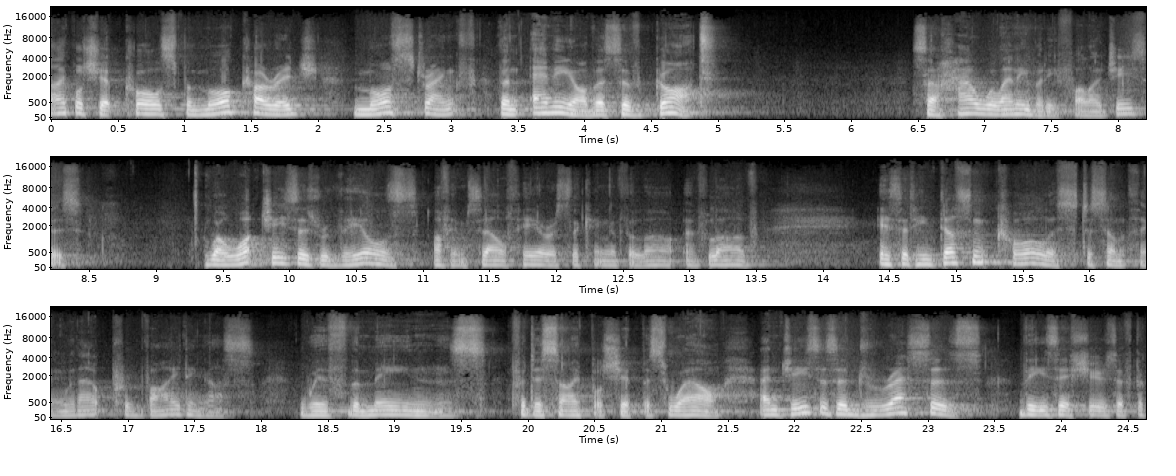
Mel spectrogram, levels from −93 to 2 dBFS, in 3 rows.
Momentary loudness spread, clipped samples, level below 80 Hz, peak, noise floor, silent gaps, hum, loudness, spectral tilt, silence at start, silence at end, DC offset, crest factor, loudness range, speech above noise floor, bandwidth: 12 LU; under 0.1%; -58 dBFS; 0 dBFS; -55 dBFS; none; none; -19 LUFS; -6 dB/octave; 0 s; 0 s; under 0.1%; 18 dB; 8 LU; 37 dB; 18.5 kHz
